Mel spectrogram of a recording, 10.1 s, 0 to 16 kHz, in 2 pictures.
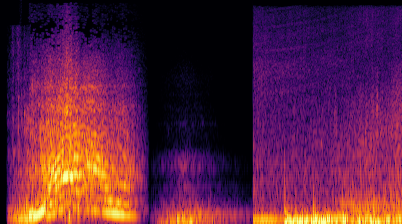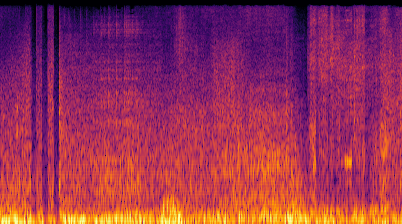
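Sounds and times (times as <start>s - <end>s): engine revving: 0.1s - 1.9s.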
